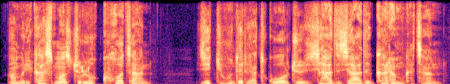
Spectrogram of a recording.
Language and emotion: Kashmiri, fearful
